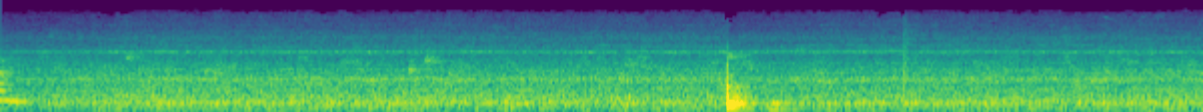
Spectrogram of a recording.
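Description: A person drinking a smoothie, sipping and swallowing, over a steady background hiss, with one short sharp sound about halfway through.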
